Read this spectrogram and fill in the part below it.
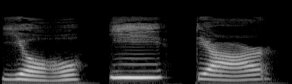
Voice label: "you3yi1dianr3", Chinese

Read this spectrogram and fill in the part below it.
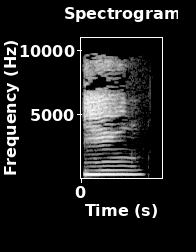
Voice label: "yin1", Chinese

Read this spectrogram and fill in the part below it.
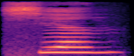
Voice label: "xian1", Chinese; 先

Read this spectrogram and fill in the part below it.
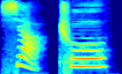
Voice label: "xia4che1", Chinese; 下车 : xuống xe; Giáo trình Hán ngữ

